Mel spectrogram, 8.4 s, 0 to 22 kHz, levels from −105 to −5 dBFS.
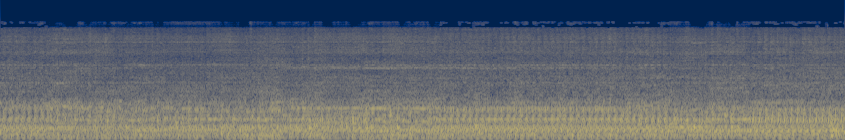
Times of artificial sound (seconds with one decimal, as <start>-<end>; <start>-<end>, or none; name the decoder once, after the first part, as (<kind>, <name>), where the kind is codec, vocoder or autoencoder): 0.5-4.4 (codec, SNAC); 6.7-7.5

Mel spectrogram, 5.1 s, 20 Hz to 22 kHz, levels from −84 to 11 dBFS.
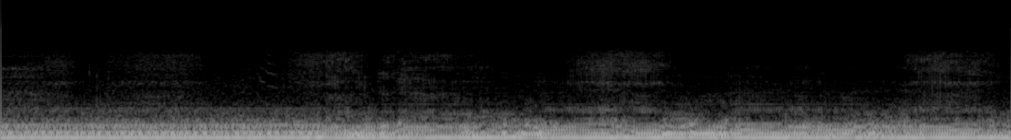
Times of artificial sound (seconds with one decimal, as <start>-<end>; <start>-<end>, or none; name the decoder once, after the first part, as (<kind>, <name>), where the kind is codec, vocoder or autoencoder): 1.6-5.1 (codec, SNAC)

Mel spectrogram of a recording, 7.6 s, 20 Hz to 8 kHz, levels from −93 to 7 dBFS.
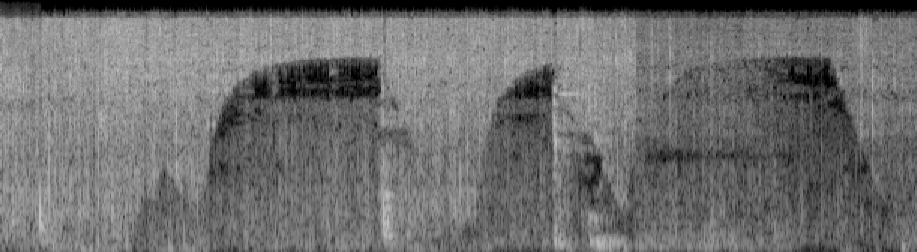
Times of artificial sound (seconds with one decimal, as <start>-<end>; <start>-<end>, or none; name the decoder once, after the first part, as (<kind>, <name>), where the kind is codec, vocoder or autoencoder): none

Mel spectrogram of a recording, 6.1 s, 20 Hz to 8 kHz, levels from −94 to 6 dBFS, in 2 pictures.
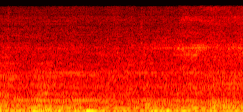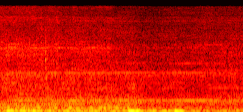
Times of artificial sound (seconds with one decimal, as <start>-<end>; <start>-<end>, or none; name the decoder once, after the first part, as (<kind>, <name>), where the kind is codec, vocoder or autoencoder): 0.9-1.7 (codec, SNAC); 2.5-3.5

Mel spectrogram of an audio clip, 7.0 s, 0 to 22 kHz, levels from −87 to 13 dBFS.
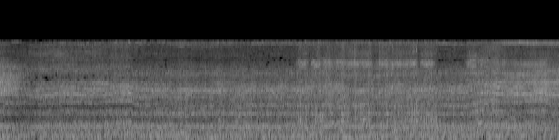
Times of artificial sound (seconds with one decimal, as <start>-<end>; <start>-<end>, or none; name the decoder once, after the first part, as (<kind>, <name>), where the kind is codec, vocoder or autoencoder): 2.1-3.1 (codec, SNAC); 4.0-5.1; 6.2-7.0

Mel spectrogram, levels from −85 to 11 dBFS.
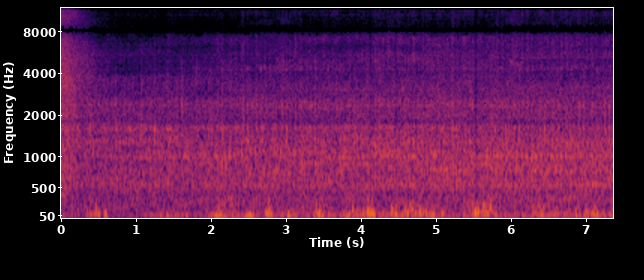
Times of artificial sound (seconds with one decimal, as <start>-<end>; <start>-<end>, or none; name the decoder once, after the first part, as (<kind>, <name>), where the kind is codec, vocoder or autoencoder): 0.6-2.4 (codec, SNAC); 3.2-5.8

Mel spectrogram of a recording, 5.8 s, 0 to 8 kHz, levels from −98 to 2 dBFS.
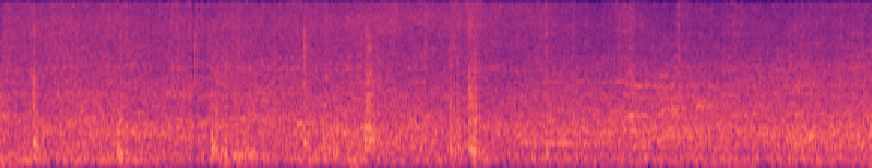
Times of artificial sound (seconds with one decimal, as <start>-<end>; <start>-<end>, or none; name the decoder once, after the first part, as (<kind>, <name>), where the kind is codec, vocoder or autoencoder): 1.0-1.7 (codec, SNAC)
